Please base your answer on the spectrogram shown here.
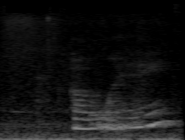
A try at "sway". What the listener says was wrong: No, that's an S. This is an S.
